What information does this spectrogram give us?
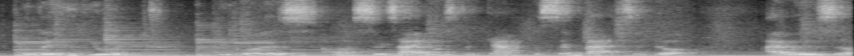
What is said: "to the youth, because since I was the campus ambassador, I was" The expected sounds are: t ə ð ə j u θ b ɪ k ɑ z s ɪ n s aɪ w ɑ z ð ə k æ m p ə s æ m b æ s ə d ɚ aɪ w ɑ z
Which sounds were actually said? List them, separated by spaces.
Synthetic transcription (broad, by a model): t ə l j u t b ɪ k ɑ z s ɪ n s aɪ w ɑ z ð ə k æ m p ə s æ m b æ s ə d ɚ aɪ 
